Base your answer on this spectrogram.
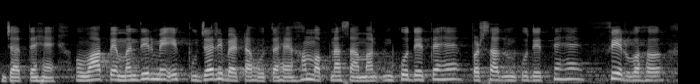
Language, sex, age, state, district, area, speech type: Hindi, female, 30-45, Rajasthan, Jodhpur, urban, spontaneous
